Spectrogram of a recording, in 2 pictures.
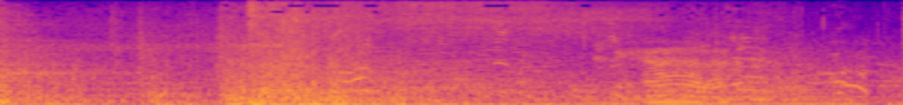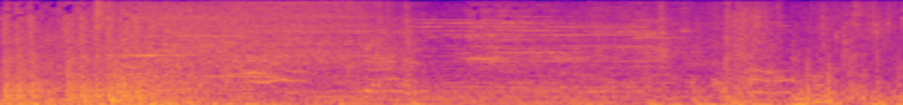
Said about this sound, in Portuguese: Ali meio que na visão dele, né? muita fumaça, muito tiro.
